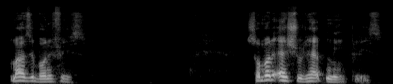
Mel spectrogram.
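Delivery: usual speaking voice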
